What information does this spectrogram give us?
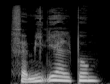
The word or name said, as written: familiealbum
